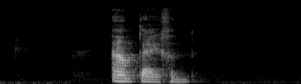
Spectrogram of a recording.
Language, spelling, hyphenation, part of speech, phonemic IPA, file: Dutch, aantijgen, aan‧tij‧gen, verb, /ˈaːnˌtɛi̯.ɣə(n)/, Nl-aantijgen.ogg
- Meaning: 1. to accuse (someone or something) of 2. to accuse 3. to put on 4. to move up to, to approach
